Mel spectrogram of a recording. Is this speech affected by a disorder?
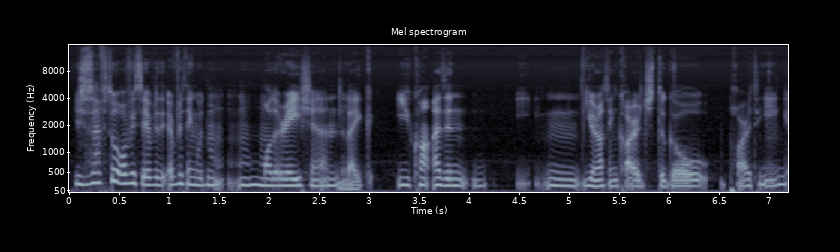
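Yes: stammer; onset age 3, psychological per speaker, speech therapy in childhood and from 15, Joseph Ajus public speaking course; largely overcome in English, still more obvious in Italian after 3 years speaking it; used to be slower, getting stuck, worse when nervous, insecure or listener impatient; here repeated sounds.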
